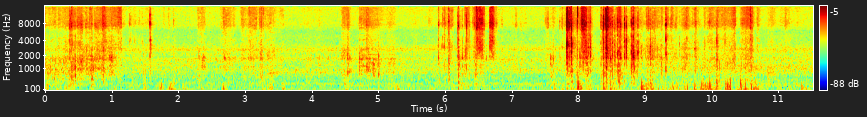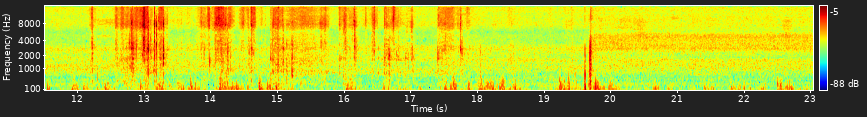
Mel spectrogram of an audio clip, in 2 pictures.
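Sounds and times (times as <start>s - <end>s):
packaging crinkling and rustling: 0.1s - 1.7s, 5.8s - 6.9s, 7.5s - 10.8s, 12.2s - 17.9s.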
